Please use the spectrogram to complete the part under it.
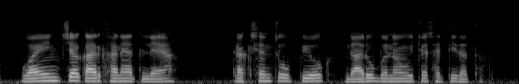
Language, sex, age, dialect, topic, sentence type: Marathi, male, 25-30, Southern Konkan, agriculture, statement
